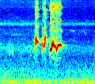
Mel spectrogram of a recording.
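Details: Red-whiskered bulbul giving one short wild-style song (phleng pa), a quick run of three clear, chirpy, warbling notes that ends in a slurred flourish.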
